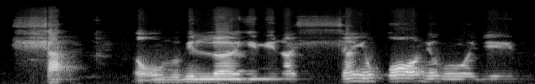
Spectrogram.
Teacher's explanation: jadi huruf sya ini harus tafasyi, harus ada hembusan napas yang keluar dari rongga mulut kita.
